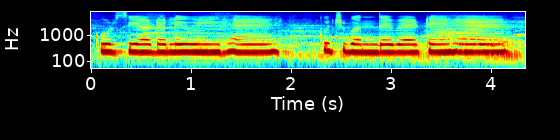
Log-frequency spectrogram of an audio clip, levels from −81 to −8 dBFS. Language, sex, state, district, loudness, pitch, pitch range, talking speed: Hindi, female, Uttar Pradesh, Saharanpur, -11 LUFS, 225 Hz, 225-230 Hz, 110 wpm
